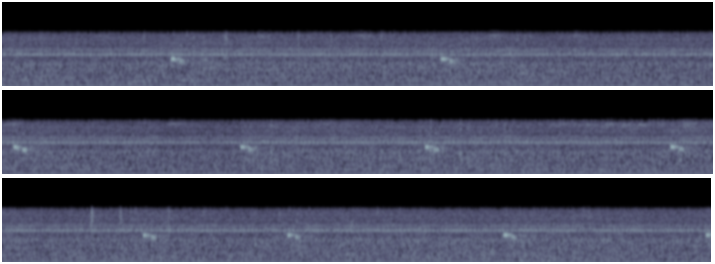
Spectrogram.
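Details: A male chipmunk living under a window gives a mating song of short, sharp chirps every two to three seconds to call a female, unlike its usual whistles, over an old refrigerator's rattling hum.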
